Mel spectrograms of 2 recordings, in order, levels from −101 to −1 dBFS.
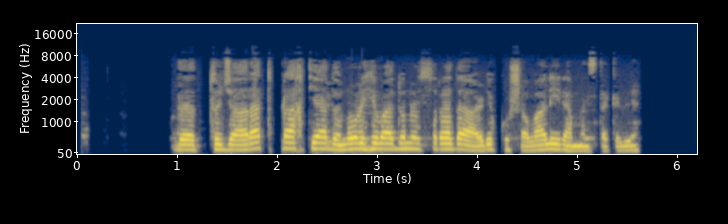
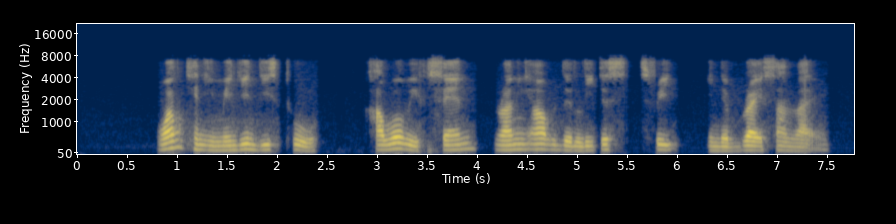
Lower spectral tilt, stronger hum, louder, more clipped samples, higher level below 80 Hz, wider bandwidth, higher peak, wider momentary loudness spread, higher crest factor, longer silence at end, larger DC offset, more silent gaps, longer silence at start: first, -7 dB/octave vs -5 dB/octave; neither; first, -13 LUFS vs -24 LUFS; neither; first, -56 dBFS vs -70 dBFS; about the same, 7.8 kHz vs 7.8 kHz; about the same, 0 dBFS vs -2 dBFS; second, 7 LU vs 13 LU; second, 12 dB vs 22 dB; first, 0.6 s vs 0.3 s; neither; first, 1.98-2.03 s vs none; first, 0.95 s vs 0.8 s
